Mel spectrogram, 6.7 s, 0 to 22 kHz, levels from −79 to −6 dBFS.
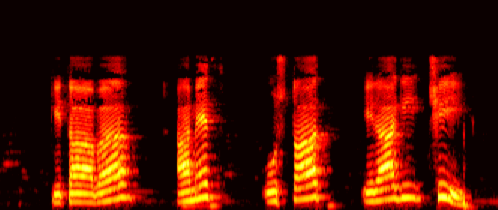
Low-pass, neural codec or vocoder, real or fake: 7.2 kHz; none; real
